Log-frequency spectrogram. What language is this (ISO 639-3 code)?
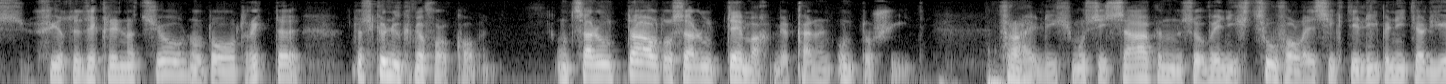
deu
